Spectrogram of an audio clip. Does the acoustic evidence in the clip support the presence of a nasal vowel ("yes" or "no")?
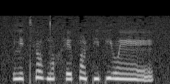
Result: yes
